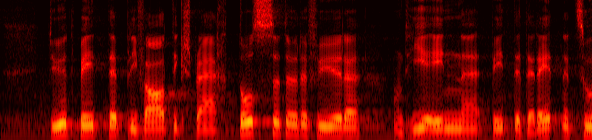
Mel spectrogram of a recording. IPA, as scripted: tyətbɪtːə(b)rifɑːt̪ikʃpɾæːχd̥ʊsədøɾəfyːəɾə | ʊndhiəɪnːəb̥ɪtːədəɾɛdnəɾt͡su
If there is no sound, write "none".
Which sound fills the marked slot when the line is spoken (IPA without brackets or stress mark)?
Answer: p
